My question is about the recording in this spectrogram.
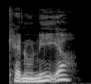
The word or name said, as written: kanoner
